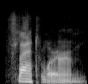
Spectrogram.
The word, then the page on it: flatworm: American English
